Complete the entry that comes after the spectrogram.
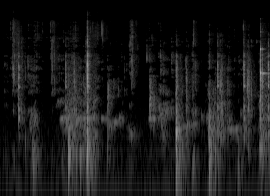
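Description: Close-miked hand-eating of rice and curry: wet chewing and mouth clicks, with soft squishing as fingers mash rice on a plate. Irregular, with sharp clicks about a second and a half in and near the end.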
